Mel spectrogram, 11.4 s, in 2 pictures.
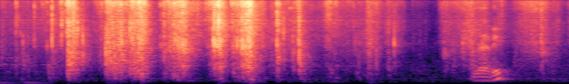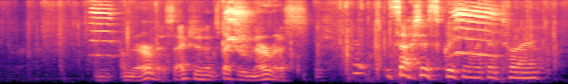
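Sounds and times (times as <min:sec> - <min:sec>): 
package being opened: 0:00.0 - 0:04.1, 0:08.9 - 0:09.6
paper crinkling: 0:00.0 - 0:08.2, 0:08.8 - 0:11.3
speech: 0:04.8 - 0:05.3, 0:06.9 - 0:11.3.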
